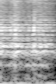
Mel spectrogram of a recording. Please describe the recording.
Instrument samples > Percussion
aliendrum aliendrums alienware exoalien non-Mexican-alien UFOs-don't-speak-Spanish snare fake whoosh rush blast breeze burst dart dash flap flash fly flutter gale gasp gust hurry roar shoot sigh sough sprint swish whiz zoom aliensnare fakecrash junk spaceship spaceshit fakery junkware weird uncanny eerie unnatural preternatural supernatural unearthly other-worldly unreal ghostly mysterious mystifying strange abnormal unusual eldritch creepy spooky freaky rum odd bizarre peculiar quirky surreal atypical unorthodox unconventional extraordinary uncommon outlandish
